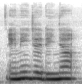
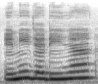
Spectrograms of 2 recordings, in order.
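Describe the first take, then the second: The two takes are said the same way.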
